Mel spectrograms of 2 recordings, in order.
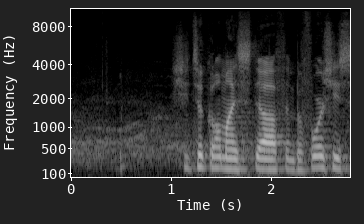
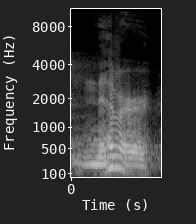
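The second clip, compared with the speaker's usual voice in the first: low bully taunt; 8 semitones lower, 4 dB louder than usual. Acted.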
